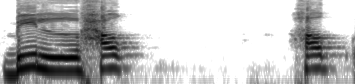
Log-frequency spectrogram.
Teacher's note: Macam huruf qaf ni, dia huruf syiddah, dia tertahan. Sebab tu kita dengar macam bunyi dia lambat.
